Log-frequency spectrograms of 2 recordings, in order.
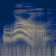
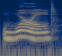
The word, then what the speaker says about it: world: I am being silly world so even though world has an O are spelling and worl has an ir spelling it's the same sound just like ER teacher world or world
